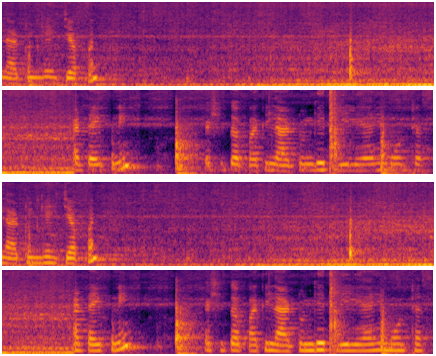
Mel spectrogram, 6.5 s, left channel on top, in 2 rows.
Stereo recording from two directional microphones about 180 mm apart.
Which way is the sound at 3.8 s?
40° right (ahead or behind).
